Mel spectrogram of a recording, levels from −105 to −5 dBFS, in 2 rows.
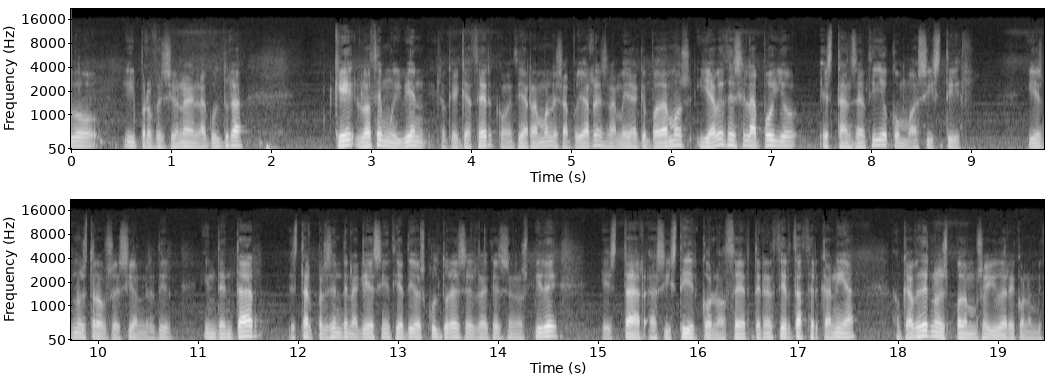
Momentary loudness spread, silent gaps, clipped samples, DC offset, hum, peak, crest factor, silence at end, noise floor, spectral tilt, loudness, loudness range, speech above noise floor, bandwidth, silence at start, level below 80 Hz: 11 LU; none; under 0.1%; under 0.1%; none; -2 dBFS; 22 dB; 0 s; -50 dBFS; -7 dB/octave; -24 LUFS; 3 LU; 28 dB; 12 kHz; 0 s; -52 dBFS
